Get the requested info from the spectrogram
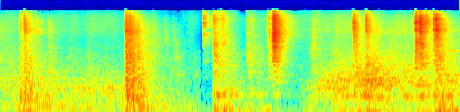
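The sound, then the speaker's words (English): A heavy freight elevator door in a mine rumbles and clanks shut, with a loud slam near two seconds, then another jolting clatter and continued metallic rattling and scraping. No one speaks. “When the door first shuts, it's already dark inside the elevator.”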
